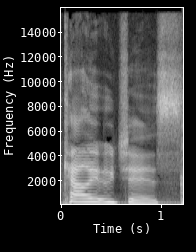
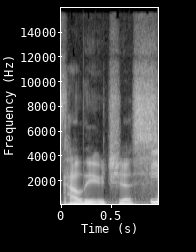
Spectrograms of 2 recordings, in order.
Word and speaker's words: Kali Uchis: It's Kali Uchis. – Kali Uchis, yes.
